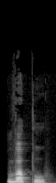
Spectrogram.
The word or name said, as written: वपु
